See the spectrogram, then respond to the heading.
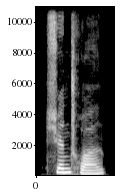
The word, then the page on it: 宣传: xuān chuán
